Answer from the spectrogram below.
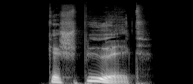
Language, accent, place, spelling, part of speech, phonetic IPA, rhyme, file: German, Germany, Berlin, gespült, verb, [ɡəˈʃpyːlt], -yːlt, De-gespült.ogg
- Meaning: past participle of spülen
